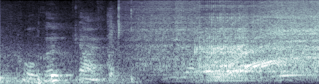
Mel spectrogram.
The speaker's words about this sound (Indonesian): Sebuah bengkel di Brisbane tampak terdengar dan tercium seperti fasilitas pembubutan kayu biasa. Namun di tempat ini, indera peraba menjadi prioritas.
